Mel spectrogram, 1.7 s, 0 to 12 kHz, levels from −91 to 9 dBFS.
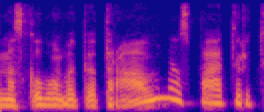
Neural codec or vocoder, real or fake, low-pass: none; real; 10.8 kHz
